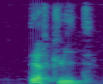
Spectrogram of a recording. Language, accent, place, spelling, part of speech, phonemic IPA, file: French, France, Lyon, terre cuite, noun, /tɛʁ kɥit/, LL-Q150 (fra)-terre cuite.wav
- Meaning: terracotta, terra cotta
